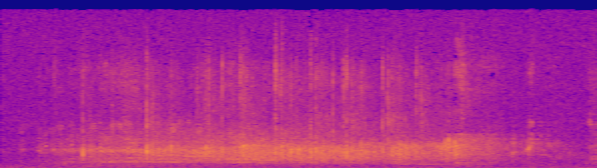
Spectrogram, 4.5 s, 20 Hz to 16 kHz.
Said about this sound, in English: You know, I've been married over 20 years. You can applaud.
